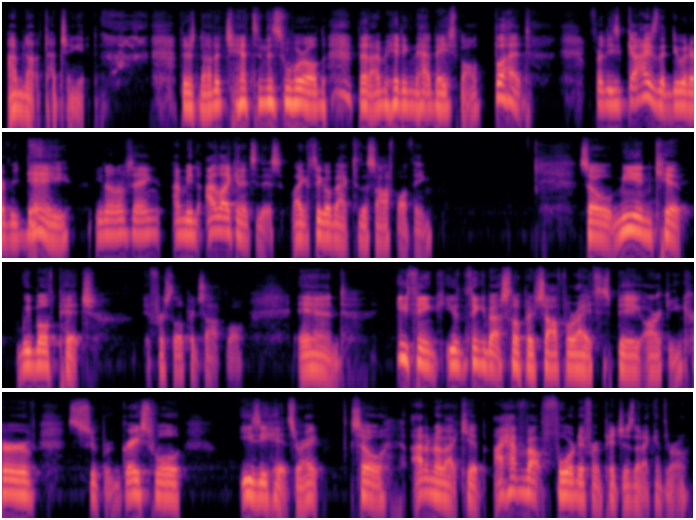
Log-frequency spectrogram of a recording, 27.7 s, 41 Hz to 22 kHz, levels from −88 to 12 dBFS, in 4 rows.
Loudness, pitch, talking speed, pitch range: -23 LUFS, 130 Hz, 200 wpm, 115-140 Hz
